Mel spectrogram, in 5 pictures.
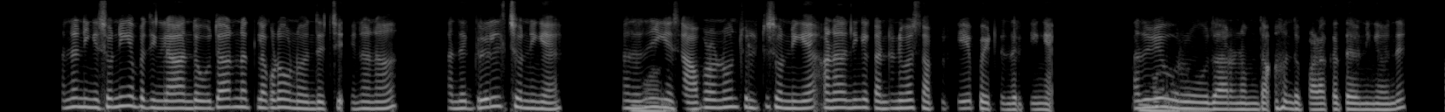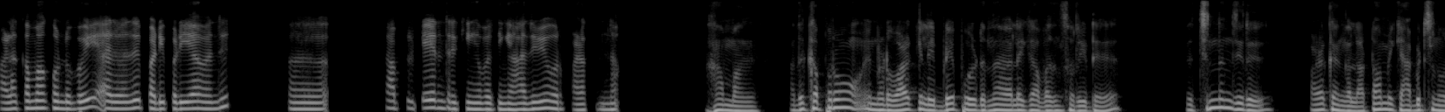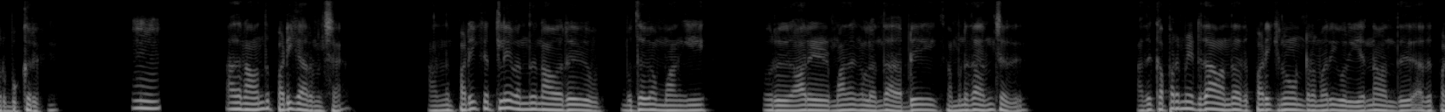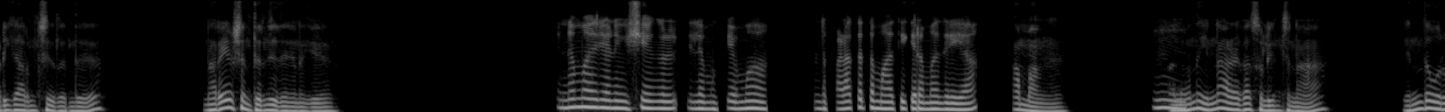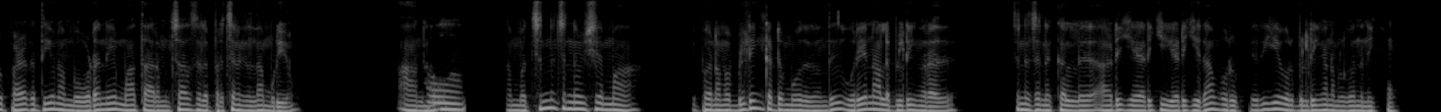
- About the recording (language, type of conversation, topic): Tamil, podcast, ஒரு பழக்கத்தை உடனே மாற்றலாமா, அல்லது படிப்படியாக மாற்றுவது நல்லதா?
- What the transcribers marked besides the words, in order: in English: "க்ரில்"; other noise; in English: "கன்டினியூவா"; drawn out: "உதாரணம்"; chuckle; drawn out: "ஆ"; laughing while speaking: "ஆமாங்க"; in English: "அடாமிக் ஹேபிட்ஸ்ன்னு"; in English: "பில்டிங்"; in English: "பில்டிங்"; in English: "பில்டிங்கா"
